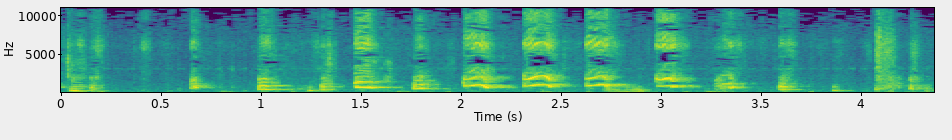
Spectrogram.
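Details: Five three-day-old puppies, found abandoned after birth, whimpering while waiting to be hand fed milk; a busy overlapping chorus of short squeaky whines and yelps, several each second, pitched and wavering.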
